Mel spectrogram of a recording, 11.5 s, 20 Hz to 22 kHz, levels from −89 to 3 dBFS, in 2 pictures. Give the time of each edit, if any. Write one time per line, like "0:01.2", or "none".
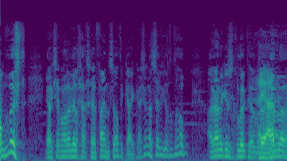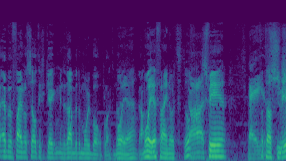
none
